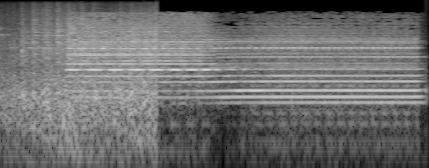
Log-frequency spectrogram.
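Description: Animated-ident train sound effect: a rushing rumble of an approaching train, then one long, steady train horn blast. The horn comes in under a second in and holds on after the rumble drops away about halfway through.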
